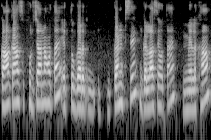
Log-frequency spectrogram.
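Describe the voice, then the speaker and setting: A man teaching an exam-prep grammar lesson, explaining slowly and sounding out syllables one by one. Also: high voice. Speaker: language teacher.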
